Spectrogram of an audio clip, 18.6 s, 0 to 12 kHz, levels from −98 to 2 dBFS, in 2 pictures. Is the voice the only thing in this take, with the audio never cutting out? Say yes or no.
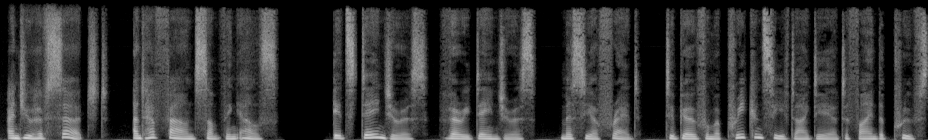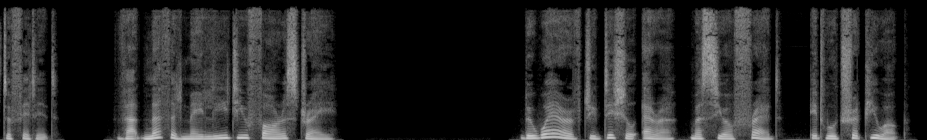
yes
